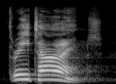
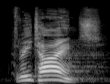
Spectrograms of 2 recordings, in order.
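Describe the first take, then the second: No difference in how they are said.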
